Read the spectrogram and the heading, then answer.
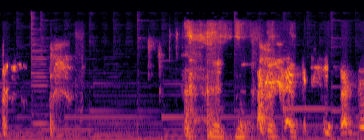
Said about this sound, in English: don't let me laugh because I'll just cough.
